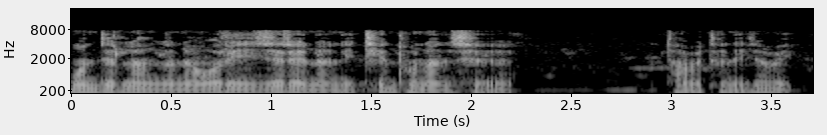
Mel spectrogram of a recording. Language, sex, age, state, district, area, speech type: Bodo, female, 60+, Assam, Udalguri, rural, spontaneous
